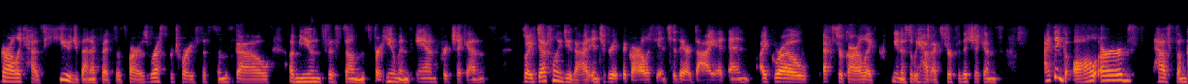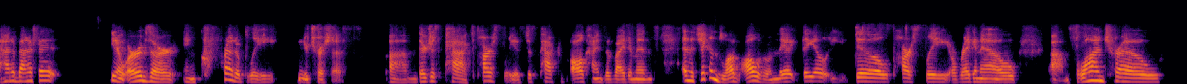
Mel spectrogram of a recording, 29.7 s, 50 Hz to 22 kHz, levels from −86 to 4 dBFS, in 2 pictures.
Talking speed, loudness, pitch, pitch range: 170 wpm, -25 LUFS, 175 Hz, 155-220 Hz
